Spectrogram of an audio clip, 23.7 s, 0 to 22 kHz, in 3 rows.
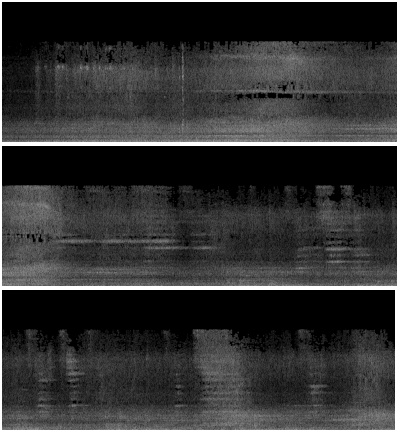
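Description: GWR Class 802 intercity multiple unit departing slowly past at close range: a steady low rumble of wheels and running gear, with thin high tones coming and going in the middle of the pass.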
